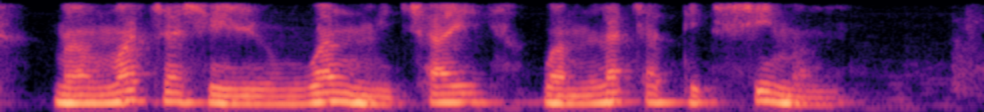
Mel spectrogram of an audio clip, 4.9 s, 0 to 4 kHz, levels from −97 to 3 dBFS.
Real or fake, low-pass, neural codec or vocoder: fake; 3.6 kHz; codec, 24 kHz, 6 kbps, HILCodec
